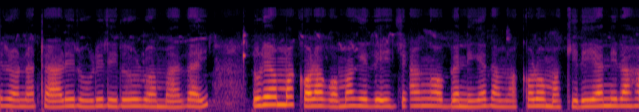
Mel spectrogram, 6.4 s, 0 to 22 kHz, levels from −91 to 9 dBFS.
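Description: At 4.03 s, a burst of packet loss cuts into the speech for about 90 ms. The receiver stretches the last sound for roughly 60 ms, fading it down. About 60 ms of speech is skipped. Playback resumes just before "ng'ombe nĩgetha".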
